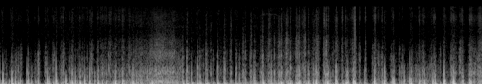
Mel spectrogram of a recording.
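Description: Fingertips and nails scratch and squeeze a soft, porous black foam windscreen on a microphone. The result is a dense stream of rapid, deep, muffled rubbing and crackling bursts, heavy in the low end and almost without bright content. A brief softer, hissier stretch comes before the scratching picks up again.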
